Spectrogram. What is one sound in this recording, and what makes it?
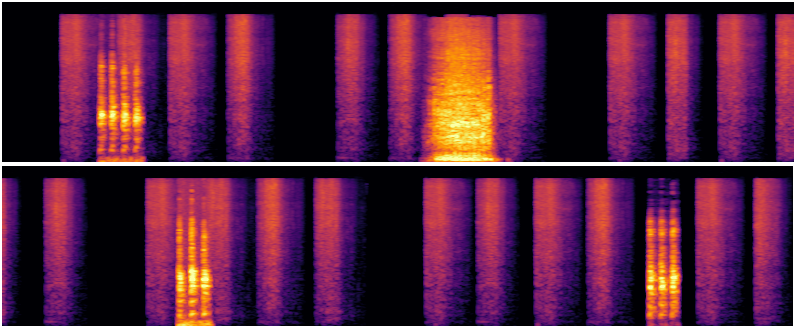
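A chicken clucks nearby.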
